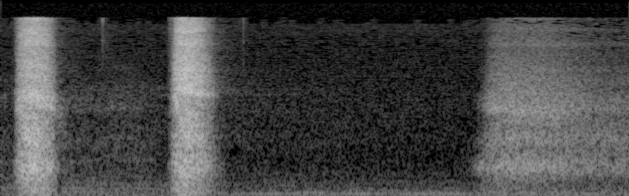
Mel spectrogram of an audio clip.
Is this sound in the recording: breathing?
yes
